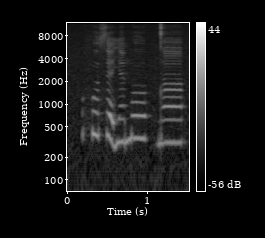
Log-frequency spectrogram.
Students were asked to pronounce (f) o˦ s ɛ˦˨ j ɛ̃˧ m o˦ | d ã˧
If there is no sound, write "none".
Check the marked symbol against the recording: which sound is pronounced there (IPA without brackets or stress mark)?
f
